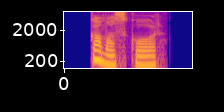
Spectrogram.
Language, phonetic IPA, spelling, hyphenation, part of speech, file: Hungarian, [ˈkɒmɒskor], kamaszkor, ka‧masz‧kor, noun, Hu-kamaszkor.ogg
- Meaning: adolescence (period between childhood and maturity)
